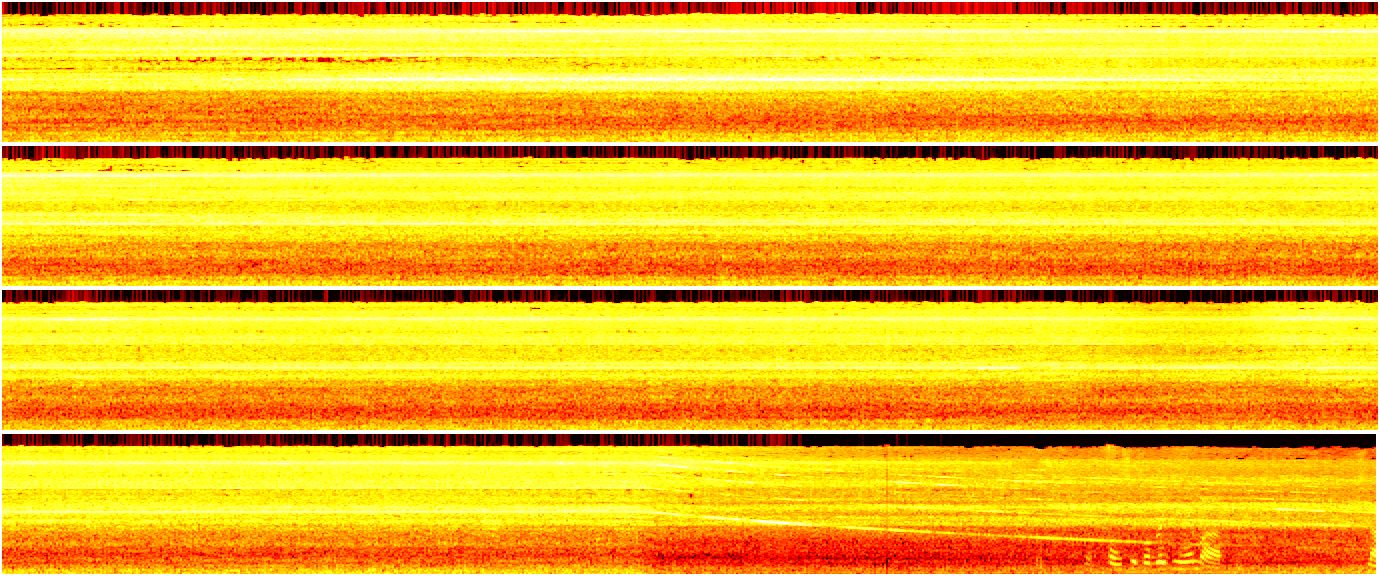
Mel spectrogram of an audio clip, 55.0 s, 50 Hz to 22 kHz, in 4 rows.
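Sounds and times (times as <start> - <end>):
jet engine idling: 0.0 - 55.0.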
